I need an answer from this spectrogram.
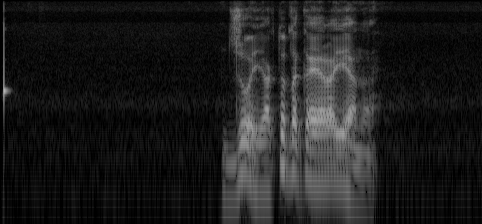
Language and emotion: Russian, neutral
